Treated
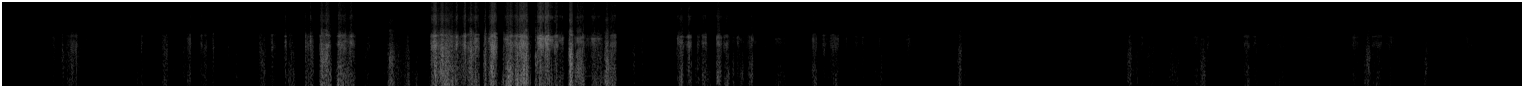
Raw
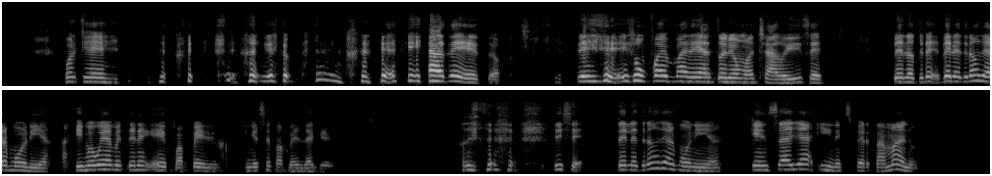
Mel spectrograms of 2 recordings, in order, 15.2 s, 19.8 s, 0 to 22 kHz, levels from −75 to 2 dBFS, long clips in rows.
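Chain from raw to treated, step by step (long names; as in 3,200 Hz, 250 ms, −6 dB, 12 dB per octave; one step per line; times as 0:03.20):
source passing by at 0:06.57, 12 m/s, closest 3.3 metres
inverse Chebyshev high-pass filter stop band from 2,400 Hz, stop band 40 dB
in parallel at +1 dB: speech leveller within 5 dB 0.5 s
on the sum: sample-rate reduction 6,900 Hz, jitter 20%
tempo change 1.3×
level +7 dB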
